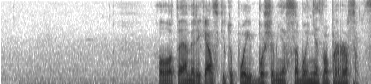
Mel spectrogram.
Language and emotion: Russian, angry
